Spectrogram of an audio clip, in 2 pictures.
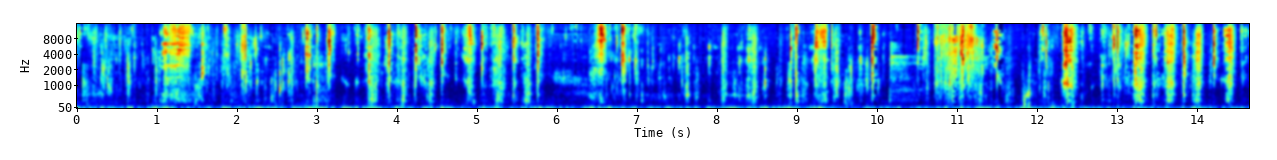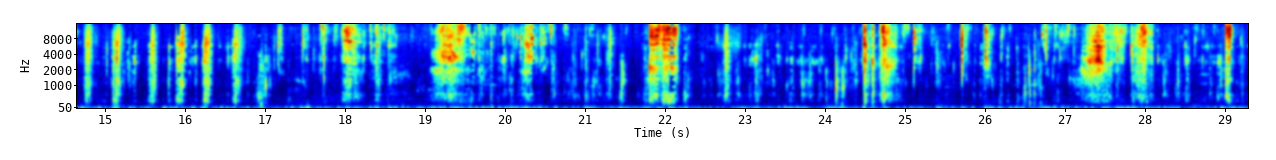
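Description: Close-miked biting and chewing of glazed roast meat: a steady run of crackly chewing noises, with a few louder bites along the way.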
